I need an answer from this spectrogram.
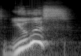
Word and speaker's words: Julius: Come to talk to Julius? Because I is pronounced like a Y.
